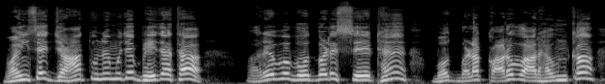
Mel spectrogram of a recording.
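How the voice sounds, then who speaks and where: A man voicing a poor, humble woodcutter husband in an animated moral story, earnest and expressive. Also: high voice, unhurried, dry recording, clean studio sound. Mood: excited, joyful.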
